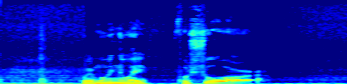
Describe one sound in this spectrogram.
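A man speaks close by with animation, his voice drawn out and expressive.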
